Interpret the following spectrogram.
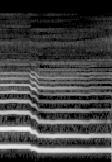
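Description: A female voice singing unaccompanied, holding the drawn-out last note of the word "fading". The note steps down once, less than a second in, and is then sustained.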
